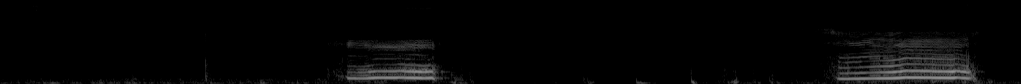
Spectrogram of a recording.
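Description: A Pekingese snores in two long, droning, buzzy breaths with a steady nasal tone.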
